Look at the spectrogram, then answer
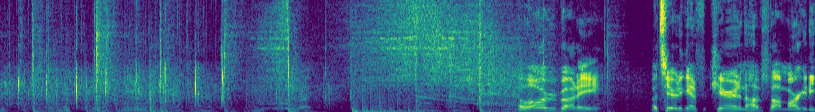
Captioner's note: applause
